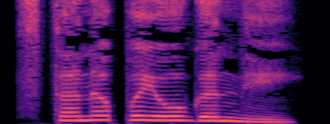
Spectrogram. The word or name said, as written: ಸ್ತನಪಯೋಗಂಧಿ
